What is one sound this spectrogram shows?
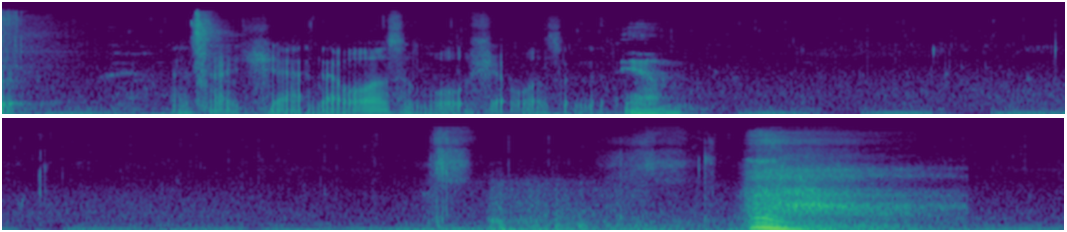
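A man speaks casually and close to a microphone.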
